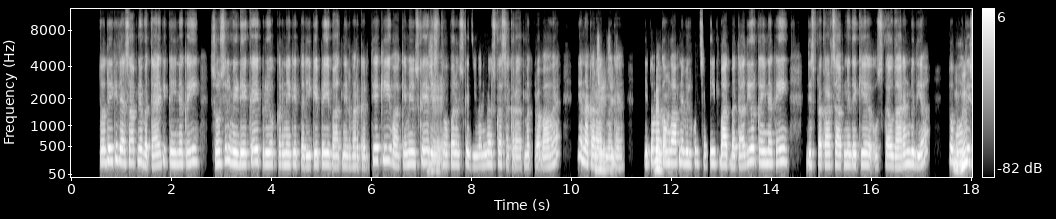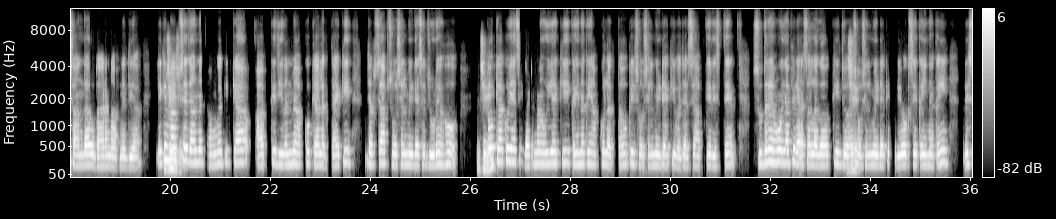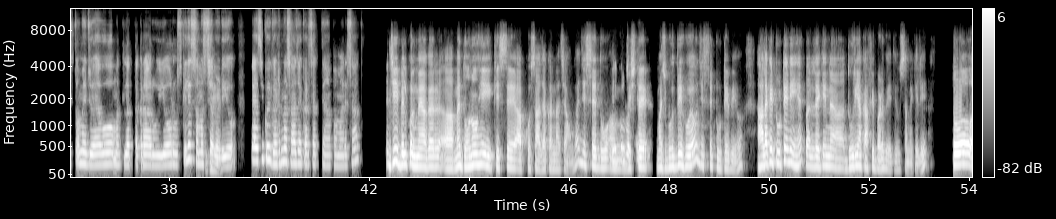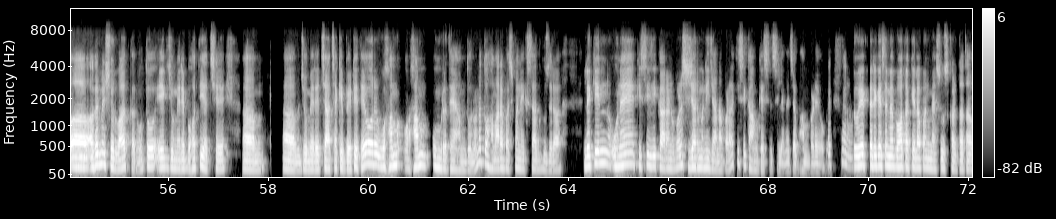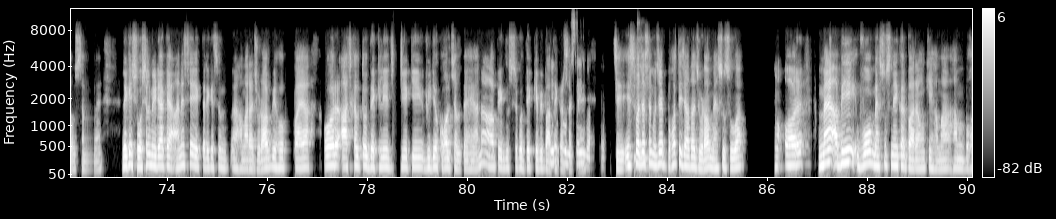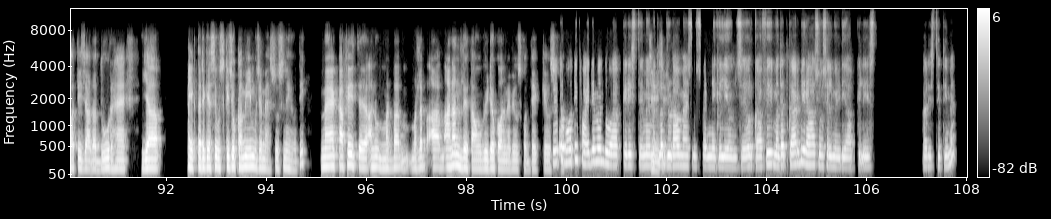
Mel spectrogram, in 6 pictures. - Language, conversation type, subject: Hindi, podcast, सोशल मीडिया ने रिश्तों पर क्या असर डाला है, आपके हिसाब से?
- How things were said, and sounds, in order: tapping; in English: "वीडियो कॉल"; in English: "वीडियो कॉल"; in English: "सोशल मीडिया"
